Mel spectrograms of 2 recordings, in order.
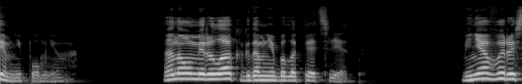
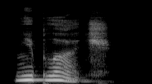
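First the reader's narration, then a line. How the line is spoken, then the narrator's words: Crouching whisper, male. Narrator (Russian): прошептал он, присев передо мной на корточки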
